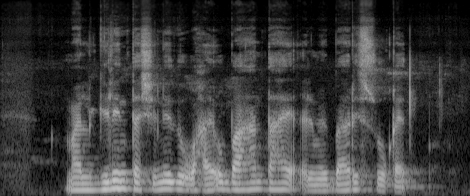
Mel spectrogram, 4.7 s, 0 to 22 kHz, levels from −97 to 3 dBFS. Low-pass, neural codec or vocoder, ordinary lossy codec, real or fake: none; vocoder, 44.1 kHz, 128 mel bands every 512 samples, BigVGAN v2; none; fake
